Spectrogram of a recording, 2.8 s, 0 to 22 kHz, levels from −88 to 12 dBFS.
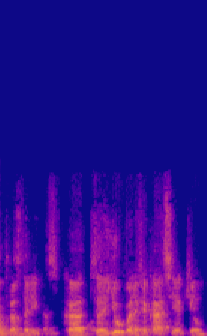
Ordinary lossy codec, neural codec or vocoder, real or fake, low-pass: AAC, 32 kbps; none; real; 10.8 kHz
